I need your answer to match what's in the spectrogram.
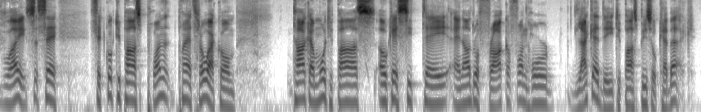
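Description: Acadian guy hosting a podcast, keeps restarting his sentences, mid pitch, dry sound. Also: steady tone, fairly bright tone, dry recording. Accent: Acadian French. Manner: hesitant, halting, with many restarts. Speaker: podcast host. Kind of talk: casual chat.

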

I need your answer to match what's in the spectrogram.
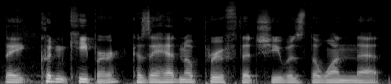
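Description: A man co-host with a low voice, walking through a movie plot in relaxed conversation. He keeps stopping to make wry jokes about how dated things are. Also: a little slow, noisy background. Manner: wry, pokes fun at dated details. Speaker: podcast co-host. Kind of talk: casual chat recapping a movie.

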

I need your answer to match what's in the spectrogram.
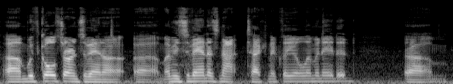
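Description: A man co-hosting a casual soccer recap, correcting himself as he goes, heard on low-quality audio recorded while driving in a car. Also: fairly even intonation, brisk, creaky, bright, forceful tone, slight background noise. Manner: talks through standings with frequent self-corrections. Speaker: podcast co-host. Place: moving car.

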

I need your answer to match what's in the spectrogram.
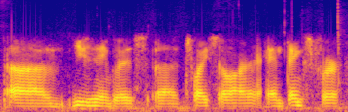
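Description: A man's voice: sits low, little pitch movement, a little slow, fairly bright tone, a little hiss or hum. A man calling in to a radio show over a phone line, chatting politely and hesitantly with lots of fillers. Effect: heard over a phone line. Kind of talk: casual call-in chat.

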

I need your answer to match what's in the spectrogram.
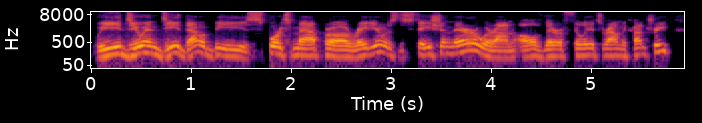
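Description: A man from Texas co-hosting a sports podcast, talking in a smooth, measured radio-announcer way. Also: mid-range voice, lively intonation, no room sound. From Dallas, Texas, US. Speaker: podcast co-host. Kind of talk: casual podcast chat.

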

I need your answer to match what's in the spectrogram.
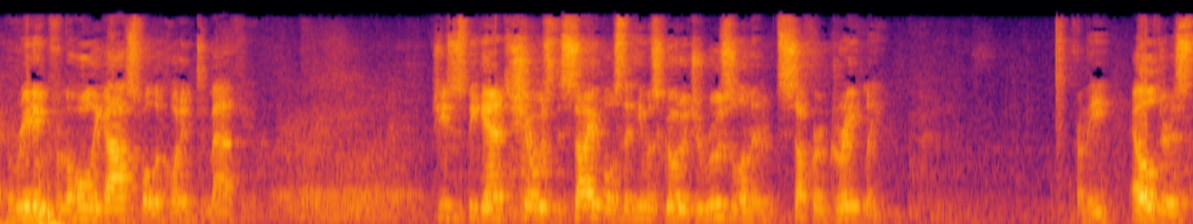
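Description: Priest preaching in cathedral echo. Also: male voice, on the high side, slight background noise. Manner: gentle and reflective, with halting fillers in his own words. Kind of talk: Gospel reading and homily at Mass. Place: church during Mass. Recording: echoey church room.

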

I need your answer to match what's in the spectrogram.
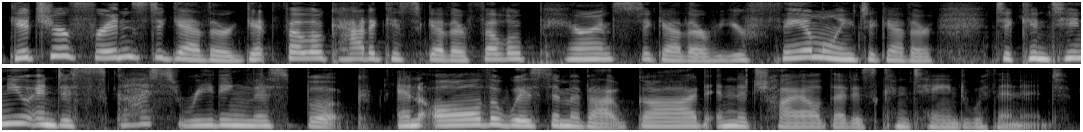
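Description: A woman's voice: a little high, animated, a little fast, hardly any pauses, darkish tone, no echo. Enthusiastic woman hosting a podcast. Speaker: podcast host. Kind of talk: casual podcast interview.

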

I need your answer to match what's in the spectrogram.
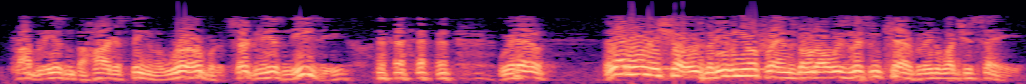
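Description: Man, old radio sales talk, folksy, animated pitch, husky, muffled vintage broadcast. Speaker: home heating expert pitching products. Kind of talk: scripted 1940s radio advertising talk.

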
